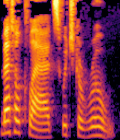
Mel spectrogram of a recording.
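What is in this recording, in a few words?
"metal clad switchgear room", English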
